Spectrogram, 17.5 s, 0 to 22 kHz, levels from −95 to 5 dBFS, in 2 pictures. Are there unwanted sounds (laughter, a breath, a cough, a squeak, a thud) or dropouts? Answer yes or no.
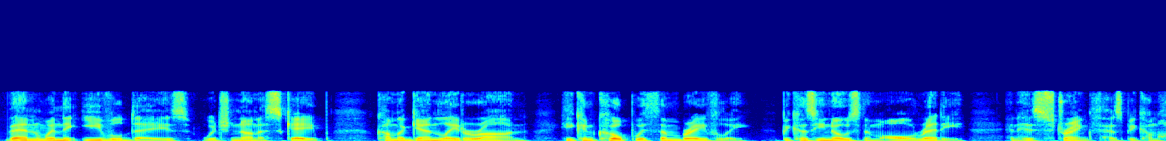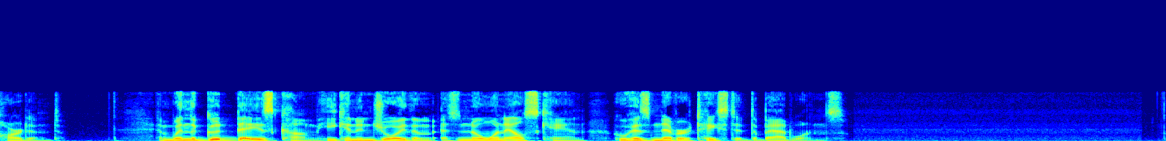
no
